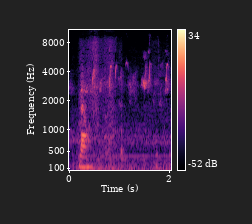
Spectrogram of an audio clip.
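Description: Newly hatched chicks peeping: repeated short, high peeps.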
